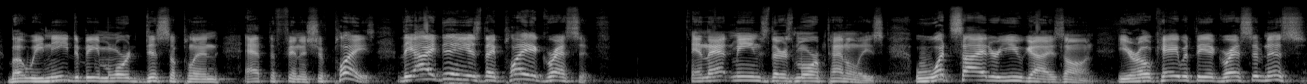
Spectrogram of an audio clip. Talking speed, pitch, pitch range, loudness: 160 wpm, 155 Hz, 135-185 Hz, -21 LUFS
